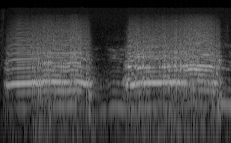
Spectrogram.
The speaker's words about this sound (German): Braunbären, Eisbären, Schwarzbären, sie klingen alle etwas anders. Der Eisbär so. Der Braunbär so.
